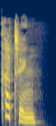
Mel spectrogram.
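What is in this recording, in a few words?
"cutting", British English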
